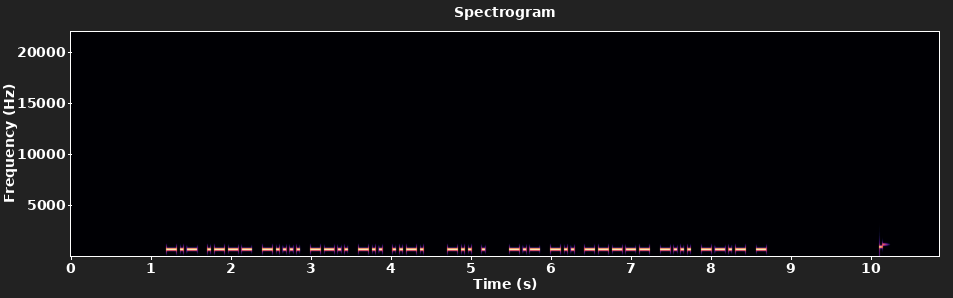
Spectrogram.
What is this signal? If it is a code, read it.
Morse code, heard as a keyed tone, about 28 wpm, 700 Hz. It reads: KJ6ZDF DE KD0BQT
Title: USA Callsign DE Callsign - 6 Characters - 28wpm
